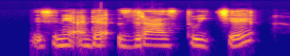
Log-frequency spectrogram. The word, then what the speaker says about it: Здравствуйте: Di sini ada Здравствуйте, walaupun dia ada huruf W-nya di sini, tapi dibacanya tuh Здравствуйте aja, nggak usah pakai V.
